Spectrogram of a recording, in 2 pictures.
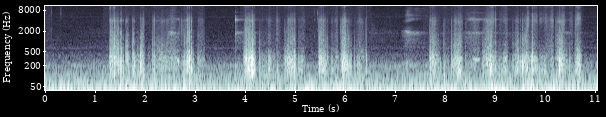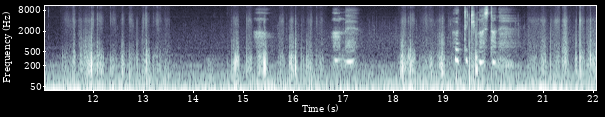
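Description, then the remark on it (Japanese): Scratchy strokes of a pen moving across paper, writing out unpleasant feelings, come in irregular bursts over a steady soft background hiss, with faint whispering drifting in at times. “嫌な気持ち全部書き出してあげますね。”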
